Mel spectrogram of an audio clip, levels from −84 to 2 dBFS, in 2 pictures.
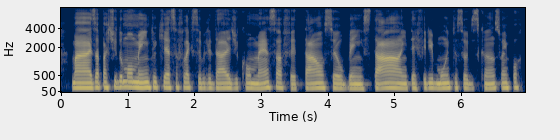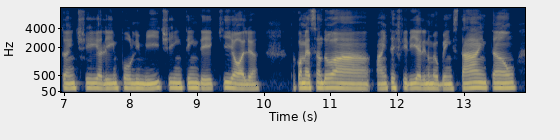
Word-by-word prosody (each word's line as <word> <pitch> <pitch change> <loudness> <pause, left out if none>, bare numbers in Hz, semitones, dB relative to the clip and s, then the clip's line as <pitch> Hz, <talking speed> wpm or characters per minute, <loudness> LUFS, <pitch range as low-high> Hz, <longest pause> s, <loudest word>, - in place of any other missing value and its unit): mas, 130 0 +4
a 140 - +1
partir 140 +1 -2
do 150 - 0
momento 140 -1 +3
que 140 +1 -5
essa 130 +1 0
flexibilidade 125 -2 -2
começa 125 +2 -1
a - - +2
afetar 115 0 -1
o - - +1
seu 120 -2 -2
bem-estar, 115 +3 +2
interferir 120 +1 -2
muito 125 +2 +1
no - - -2
seu 120 -2 -4
descanso, 115 +2 -4
é - - +1
importante 125 -1 -2
ali 120 0 0
impor 125 +1 -1
o 120 - +1
limite 120 +3 +1
e 130 - +1
entender 125 -3 0
que: 130 +2 -1
"Olha, 110 -1 0 0.4
estou 120 - -16
começando 125 +1 +2
a 120 -3 +2
a 115 +1 -1
interferir 125 -1 -1
ali 115 -1 -1
no 115 - +2
meu 115 -1 +1
bem-estar. 115 +5 +1
Então, 130 0 +1
125 Hz, 170 wpm, -24 LUFS, 115-130 Hz, 0.4 s, mas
